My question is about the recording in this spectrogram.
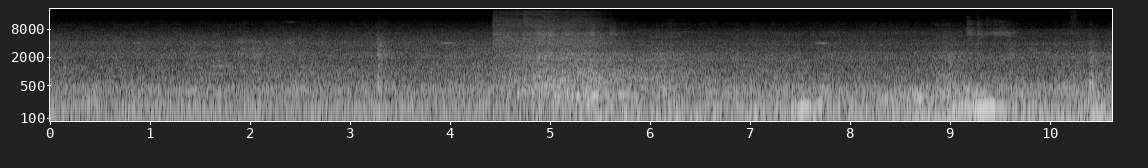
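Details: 2021 Marcopolo Torino S urban bus on Mercedes-Benz OF-1721 Bluetec 5 chassis, extended, running: faint drone over road rumble, largely masked by road noise. Differential whine, growling rear differential.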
